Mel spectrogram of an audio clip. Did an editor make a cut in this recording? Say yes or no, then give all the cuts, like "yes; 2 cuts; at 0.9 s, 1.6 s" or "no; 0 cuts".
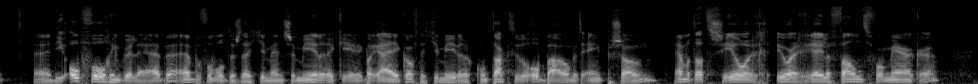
yes; 3 cuts; at 3.6 s, 6.7 s, 8.7 s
